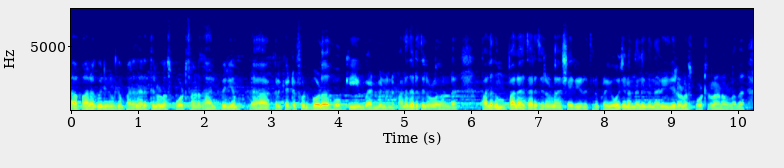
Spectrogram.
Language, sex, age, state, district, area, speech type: Malayalam, male, 18-30, Kerala, Idukki, rural, spontaneous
